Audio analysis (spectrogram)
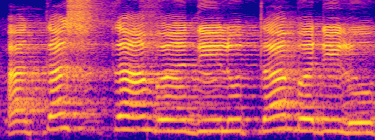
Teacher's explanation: Q qo kita baca satu Alif dua harakat atas tabdilu tabdilu kita baca Qalqalah Qalqalah Sugra pada ba berbaris sukun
